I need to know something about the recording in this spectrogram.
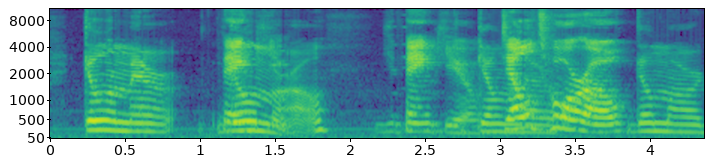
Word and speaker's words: Guillermo: Then, Gilmore, I can't ever say his name. Guillermo.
